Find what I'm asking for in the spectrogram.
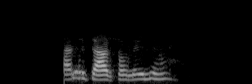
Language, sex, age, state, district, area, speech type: Hindi, female, 45-60, Uttar Pradesh, Hardoi, rural, conversation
